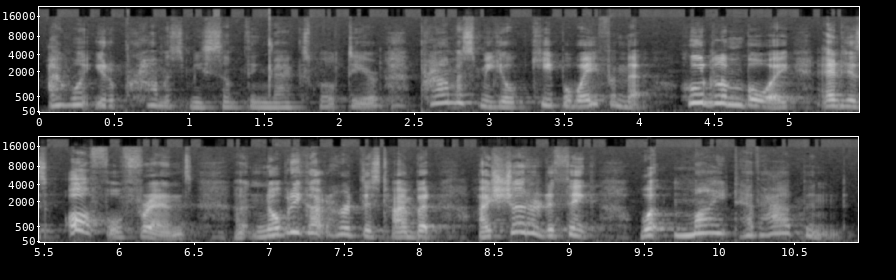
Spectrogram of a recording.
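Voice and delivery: put-on high, fussy old lady pleading; grandmother's voice. A narrator's reading. Grandmother begs Max to avoid the hoodlum boy, fretting. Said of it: "Graham says".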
